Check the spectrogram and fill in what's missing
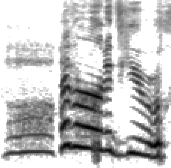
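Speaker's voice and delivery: high, loud thrilled recognition; starstruck. Retold or imitated. Teller recognising the YouTuber, starstruck. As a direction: gasp it like meeting a celebrity. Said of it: "He went".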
